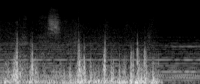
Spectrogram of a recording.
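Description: A man talking over wind noise on the microphone aboard a small motorboat, cut off suddenly about a second and a half in by soft ambient music of steady sustained tones.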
